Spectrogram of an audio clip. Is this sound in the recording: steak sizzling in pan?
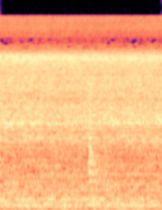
yes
